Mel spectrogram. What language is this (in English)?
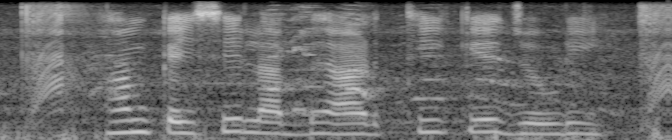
Bhojpuri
